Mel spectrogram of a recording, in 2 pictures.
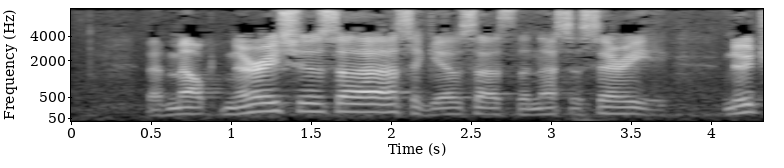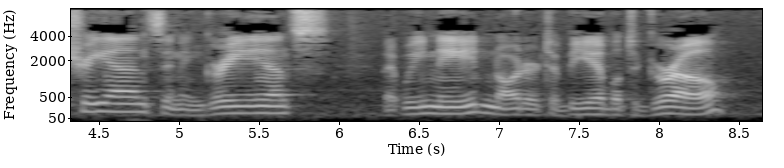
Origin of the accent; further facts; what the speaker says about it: Indiana, United States; I come from Indiana, and we're pretty much opposed to Kentucky basketball.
